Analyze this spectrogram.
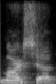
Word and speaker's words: Marcia: it up more often well I pronounce it Marsha because that's the way my mother pronounced it but trust me I've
